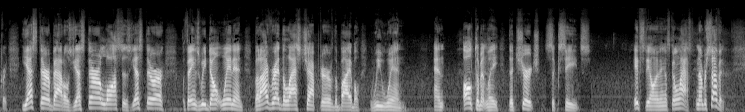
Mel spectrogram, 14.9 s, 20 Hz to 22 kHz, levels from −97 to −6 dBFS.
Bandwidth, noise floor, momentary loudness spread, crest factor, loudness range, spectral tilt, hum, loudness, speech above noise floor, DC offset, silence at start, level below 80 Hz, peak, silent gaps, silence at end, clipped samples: 12 kHz; -57 dBFS; 13 LU; 18 dB; 6 LU; -4.5 dB/octave; none; -21 LUFS; 36 dB; under 0.1%; 0.05 s; -64 dBFS; -4 dBFS; none; 0.45 s; under 0.1%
